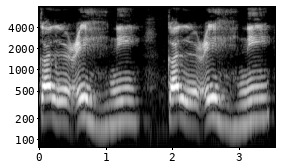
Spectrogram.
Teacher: ہا میں آواز جاری کرتے ہوئے پڑھیں گے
